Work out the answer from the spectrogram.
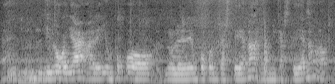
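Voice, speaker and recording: A low-voiced woman poet speaks at an informal reading. She is hesitant and corrects herself, heard from a distance in an echoing, noisy room. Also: little pitch movement, a little fast. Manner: hesitant, self-correcting, searching for words. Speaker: poet presenting and reading own work. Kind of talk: informal book presentation and poetry reading. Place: bookshop event.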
